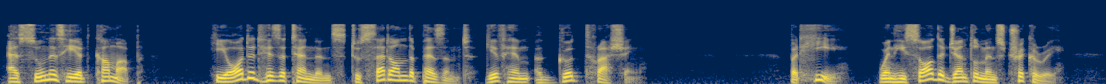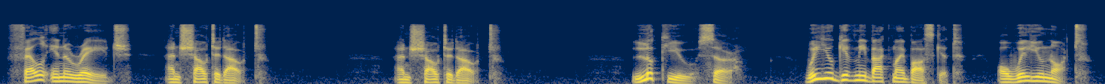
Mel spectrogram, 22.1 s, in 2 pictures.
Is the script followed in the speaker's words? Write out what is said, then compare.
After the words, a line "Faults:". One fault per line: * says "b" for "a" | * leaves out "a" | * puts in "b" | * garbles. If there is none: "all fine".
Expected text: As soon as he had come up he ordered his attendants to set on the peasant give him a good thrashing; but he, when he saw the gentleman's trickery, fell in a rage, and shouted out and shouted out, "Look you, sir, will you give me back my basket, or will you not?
As soon as he had come up he ordered his attendants to set on the peasant give him a good thrashing; but he, when he saw the gentleman's trickery, fell in a rage, and shouted out and shouted out, "Look you, sir, will you give me back my basket, or will you not?
Faults:
all fine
